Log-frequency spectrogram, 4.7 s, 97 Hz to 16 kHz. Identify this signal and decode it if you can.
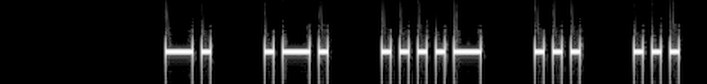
Morse code, heard as a keyed tone, about 20 wpm, spaced as for 15 wpm, 700 Hz. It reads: NR4SS
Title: 082 Lesson 14g - Number 2 - Call Signs 20wpm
